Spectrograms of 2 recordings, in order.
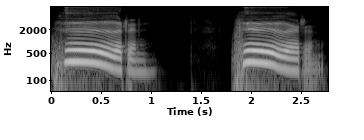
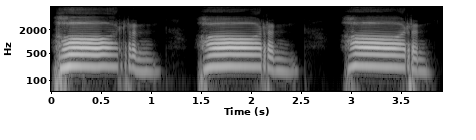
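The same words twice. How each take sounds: First: Hören with a rounded ö; German ö. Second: Hören with a plain open o, louder. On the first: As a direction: pout and say hören. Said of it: "kalau ada titik duanya". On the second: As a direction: say hören with an o, not ö. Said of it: "hören tanpa O, tanpa ada titiknya". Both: Shown as a demonstration.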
